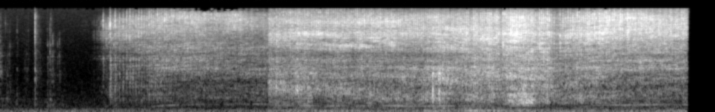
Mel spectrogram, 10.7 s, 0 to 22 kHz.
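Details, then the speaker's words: 1980s Amtrak Bachmann model locomotive with Life-Like parts, after about five minutes of running-in: steady motor whir with fast gritty ticking, about four per second, blamed on one gear typical of older Bachmanns; Life-Like gear replacement planned; gear noise. "fortunately it does have that sound that these older bachmanns are prone to having it's all because of that one gear"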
